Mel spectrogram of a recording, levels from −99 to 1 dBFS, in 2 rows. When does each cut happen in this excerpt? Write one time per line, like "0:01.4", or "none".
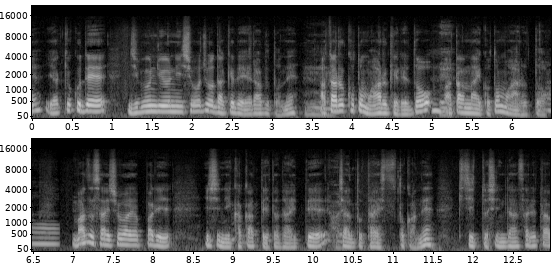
none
